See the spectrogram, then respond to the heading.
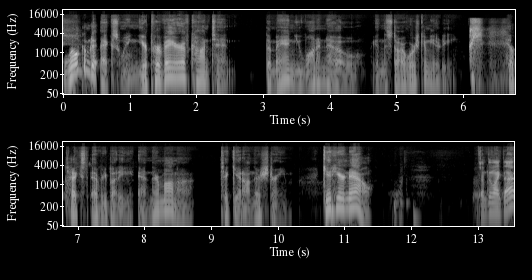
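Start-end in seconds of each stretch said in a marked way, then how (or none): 0.0-11.4 soft commercial announcer voice. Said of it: "your commercial voice is just, it's so soft".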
